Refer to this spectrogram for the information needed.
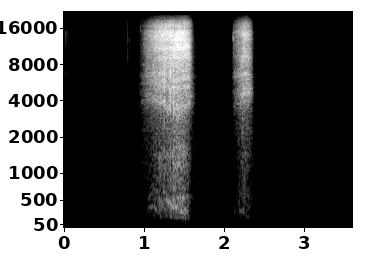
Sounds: Sniff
